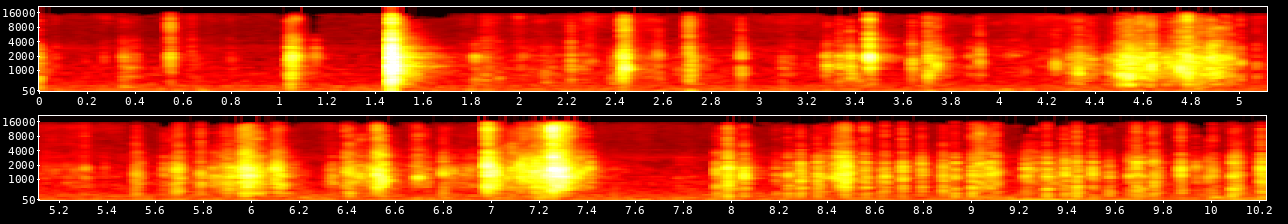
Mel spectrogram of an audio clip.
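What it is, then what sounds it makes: Plastic container tapped and scratched with nails. Long artificial nails tap and scratch a small clear hard-plastic container, partly filled with small beads, held in both hands. Sharp, bright clicks are scattered through the clip, with one loud tap near the start and short bursts of scratchy rattling in the middle. The clip ends in a dense run of quick light tapping.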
